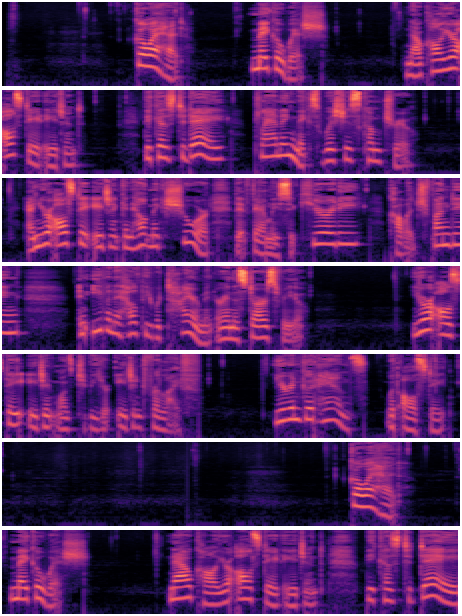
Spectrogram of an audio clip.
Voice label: Voiceover; Allstate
